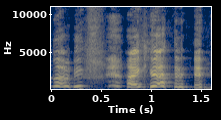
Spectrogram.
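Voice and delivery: laughing. Real, not acted. Laughing fit.

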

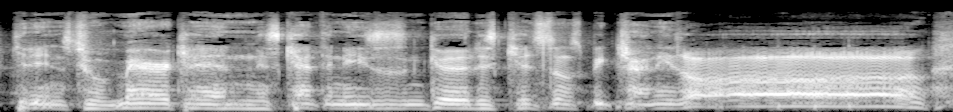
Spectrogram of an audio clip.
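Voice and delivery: anxious inner fretting; panicked. Retold or imitated. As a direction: rattle off the worries in a panic. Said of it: "like, panicking in her brain".

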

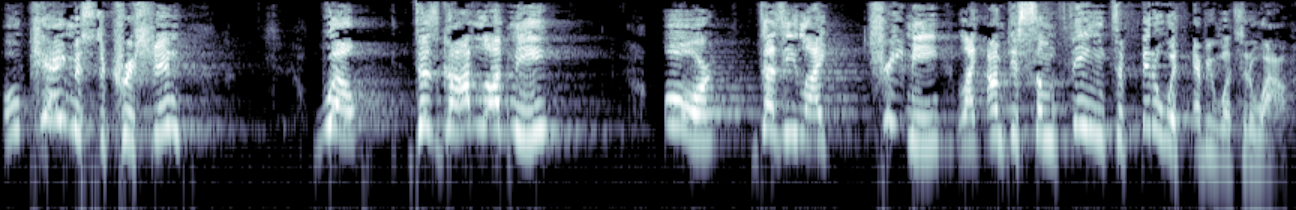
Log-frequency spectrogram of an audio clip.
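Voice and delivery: loud, high-pitched sarcastic outburst; indignant rant. Retold or imitated. Angry husband arguing with the preacher out loud, indignant. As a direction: rant at full volume, outraged. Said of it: "in my head and out loud".

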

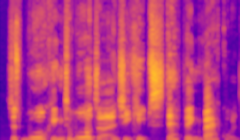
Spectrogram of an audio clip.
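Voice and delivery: usual speaking voice

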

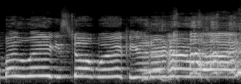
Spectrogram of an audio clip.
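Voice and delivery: very high, slow wail breaking into laughter; hammed-up helpless wail, loud and drawn out; retold yelling. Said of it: "I'm yelling at him".

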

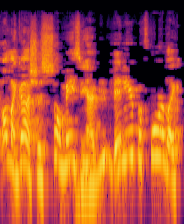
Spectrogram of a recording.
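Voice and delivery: high, fast, thrilled chatter; high excited rush of words; gushing customer. Retold or imitated. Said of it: "By the end of this, they'll be like".

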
